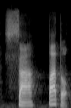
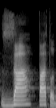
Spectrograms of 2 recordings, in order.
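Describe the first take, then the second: First: Zapato starting with a plain s, slowly; clean S sound. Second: Zapato with a buzzing English z. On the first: Teacher demonstrating the correct sound. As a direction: say zapato like sapato. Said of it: "It is". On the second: Teacher demonstrating the wrong sound. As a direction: start zapato with a voiced z. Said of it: "That is incorrect". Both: Shown as a demonstration.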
